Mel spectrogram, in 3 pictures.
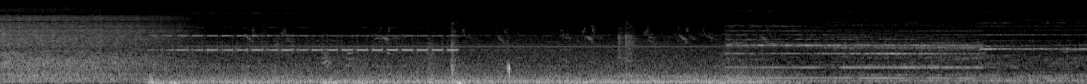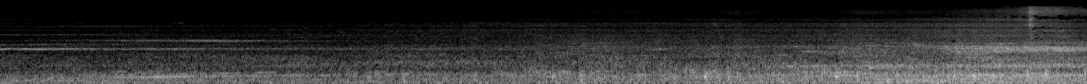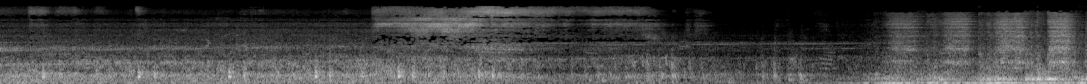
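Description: A BLS Stadler MIKA (RABe 528) electric multiple unit moving off from a station, after about a second of rushing-water noise. Steady electrical tones from its traction equipment step through several pitches, then a rising whine. Rail and wheel noise grows louder and falls away near the end.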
